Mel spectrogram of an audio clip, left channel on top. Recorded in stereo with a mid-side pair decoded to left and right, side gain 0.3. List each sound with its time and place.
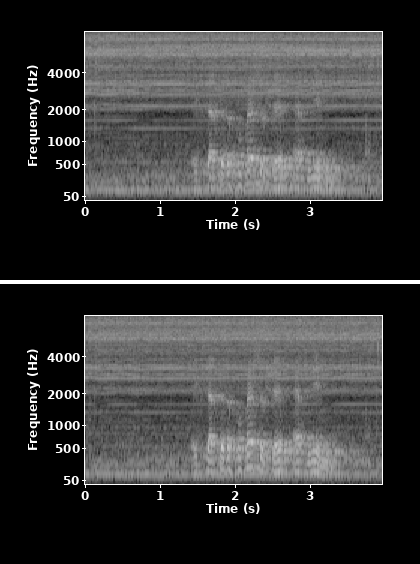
1.4 s a man speaking: 60° right, 1.8 m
